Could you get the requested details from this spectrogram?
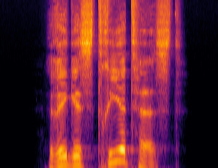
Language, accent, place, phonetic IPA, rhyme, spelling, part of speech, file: German, Germany, Berlin, [ʁeɡɪsˈtʁiːɐ̯təst], -iːɐ̯təst, registriertest, verb, De-registriertest.ogg
- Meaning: inflection of registrieren: 1. second-person singular preterite 2. second-person singular subjunctive II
